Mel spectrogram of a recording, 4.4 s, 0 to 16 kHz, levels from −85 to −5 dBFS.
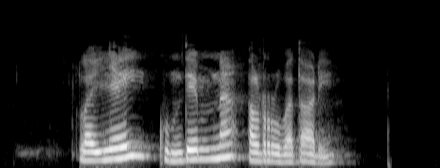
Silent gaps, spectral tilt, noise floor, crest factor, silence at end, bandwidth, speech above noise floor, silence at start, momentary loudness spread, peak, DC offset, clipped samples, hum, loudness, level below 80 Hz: none; -9 dB/octave; -75 dBFS; 16 dB; 1.05 s; 6 kHz; 58 dB; 0.8 s; 8 LU; -4 dBFS; under 0.1%; under 0.1%; none; -17 LUFS; -62 dBFS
